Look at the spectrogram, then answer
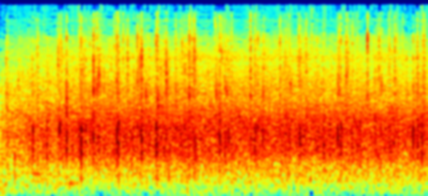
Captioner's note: all applauding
